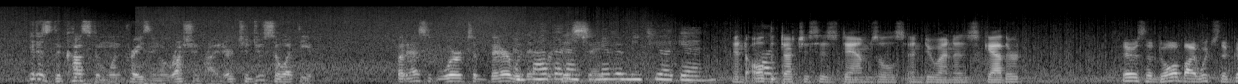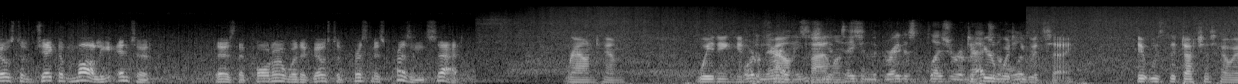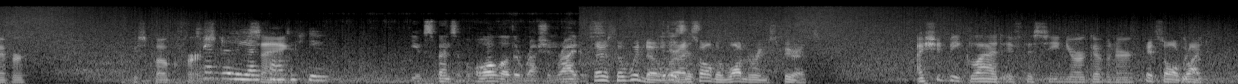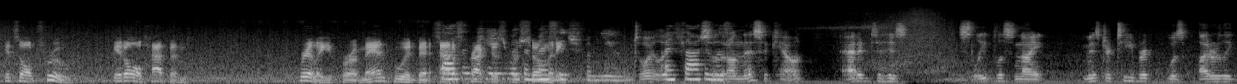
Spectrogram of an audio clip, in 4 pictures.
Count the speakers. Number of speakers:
5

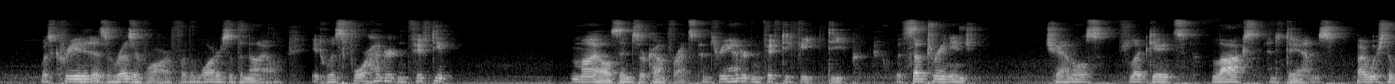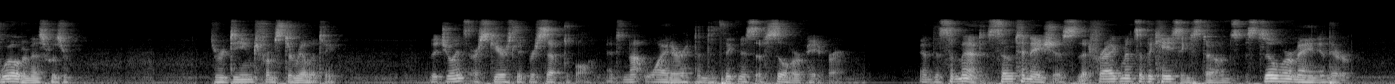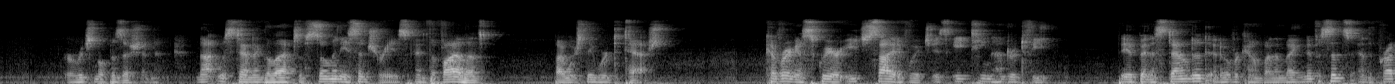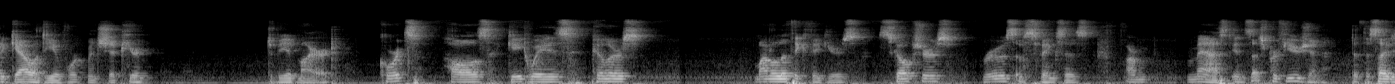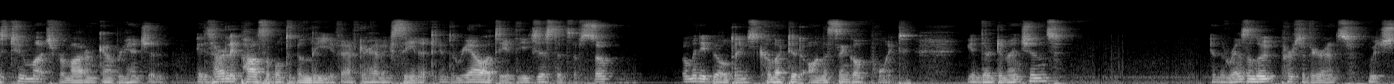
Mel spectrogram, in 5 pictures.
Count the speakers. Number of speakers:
1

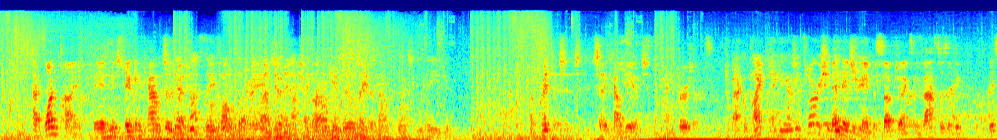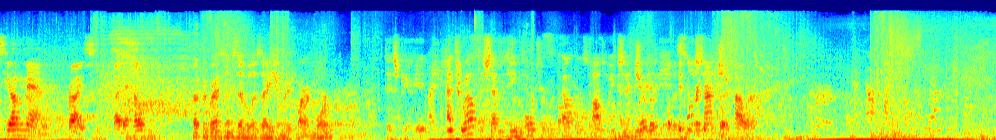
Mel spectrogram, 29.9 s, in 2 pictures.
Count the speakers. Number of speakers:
7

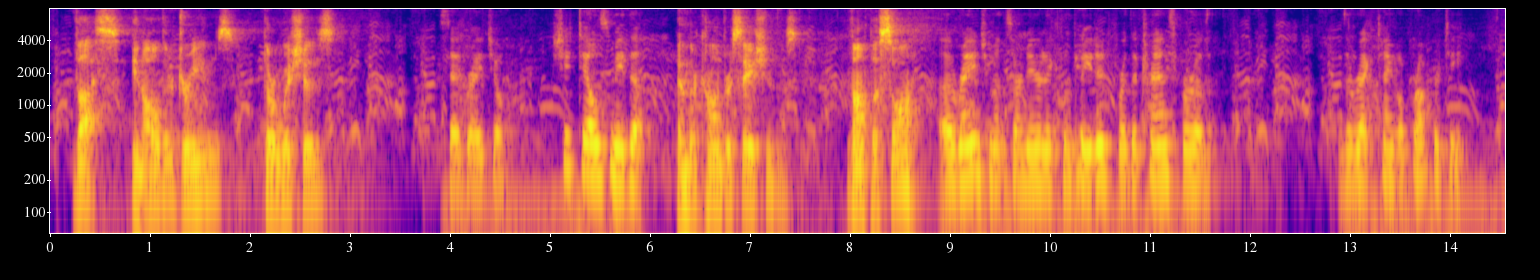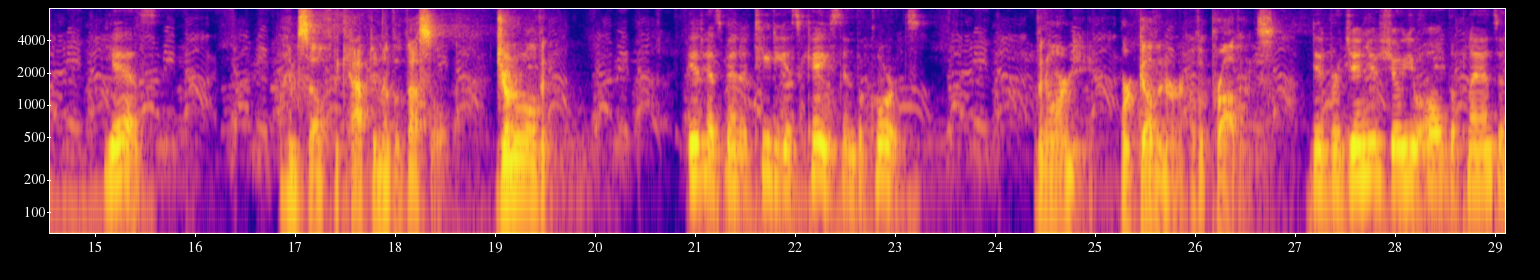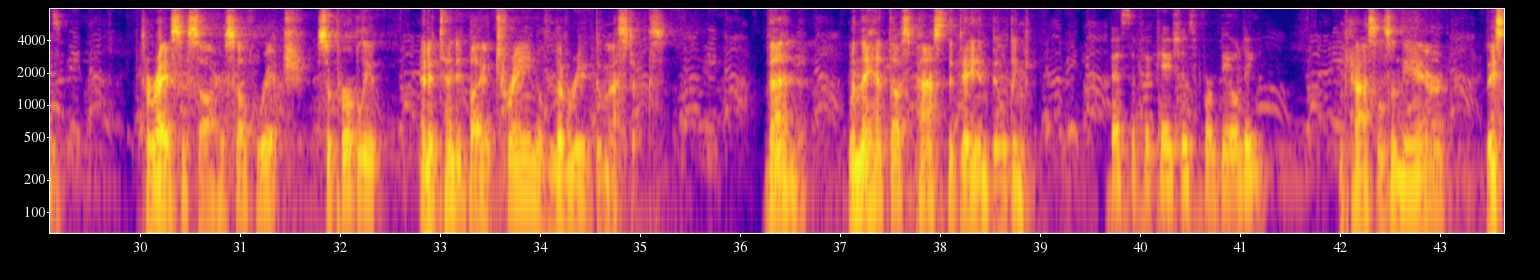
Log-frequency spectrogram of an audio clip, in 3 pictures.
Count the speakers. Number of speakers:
2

